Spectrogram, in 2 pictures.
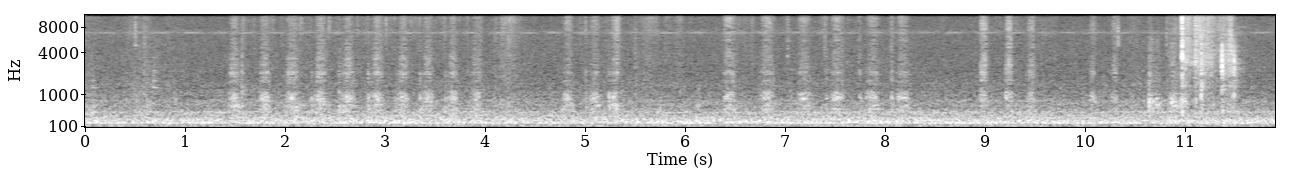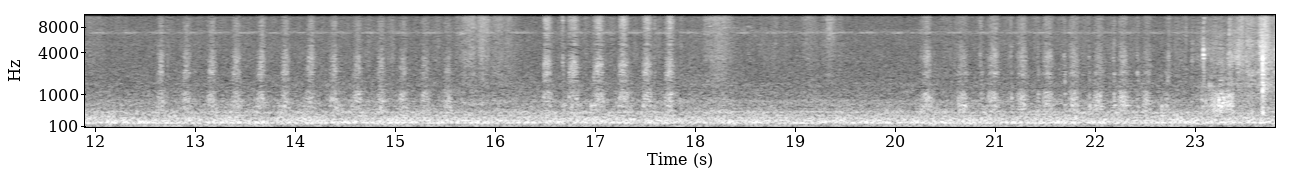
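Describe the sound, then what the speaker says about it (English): Steady, faint scratching of a drawing tool pulling lines across paper, a continuous soft rasp with small rhythmic strokes throughout and one brief louder scrape midway. "now let's draw in our lines"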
